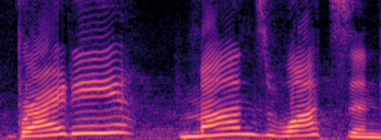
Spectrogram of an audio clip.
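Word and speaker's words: Bridie Monds-Watson: I have Bridie Mons Watson. Did I pronounce that correctly? – Yeah, you did.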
